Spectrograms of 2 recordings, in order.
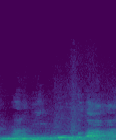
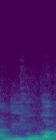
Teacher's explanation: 다음 아니오도 마찬가지예요. 앞말에 모음 이가 있고요. 자, 그 상태에서 뒤에 어떤 단모음이 있으면요, 얘가 반모음 이가 추가돼가지고 아니오보다 아니요가 발음하기 더 편합니다.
